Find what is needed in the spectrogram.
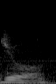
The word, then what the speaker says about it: Duel: Not Duel. – Duel. How do you say Duel? Is there a Y? It's supposed to be a Y sound right after the D, or, you know.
